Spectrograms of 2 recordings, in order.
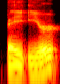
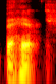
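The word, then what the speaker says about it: Beithir: It's spelled b e i t h i r, but the two pronunciations are Behir or Or Behair. Behair.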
